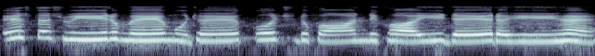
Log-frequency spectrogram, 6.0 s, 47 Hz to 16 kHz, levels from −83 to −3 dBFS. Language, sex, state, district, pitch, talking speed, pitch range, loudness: Hindi, female, Madhya Pradesh, Katni, 240 Hz, 100 wpm, 225-260 Hz, -15 LUFS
